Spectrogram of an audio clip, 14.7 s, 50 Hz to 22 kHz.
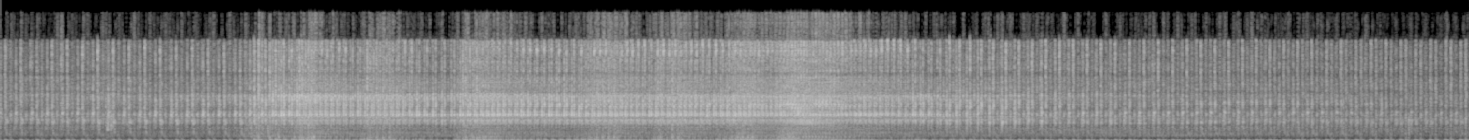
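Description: A 1988 Moto Guzzi Mille GT engine runs steadily through its original, barely broken-in exhaust with a low, throbbing note, briefly rising and falling as it revs before settling back to idle.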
